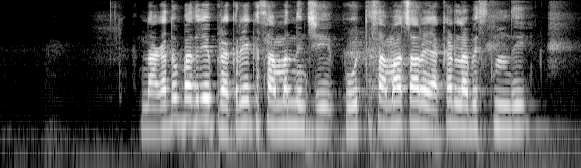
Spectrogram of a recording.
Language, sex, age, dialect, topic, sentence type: Telugu, male, 18-24, Utterandhra, banking, question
